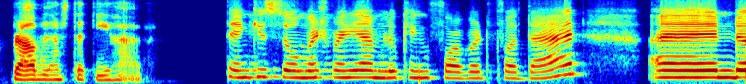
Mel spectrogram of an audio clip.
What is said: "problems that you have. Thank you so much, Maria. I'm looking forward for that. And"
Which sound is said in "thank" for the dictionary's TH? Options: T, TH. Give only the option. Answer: T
